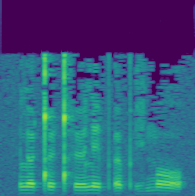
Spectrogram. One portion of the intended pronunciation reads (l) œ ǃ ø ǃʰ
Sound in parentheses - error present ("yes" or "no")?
no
